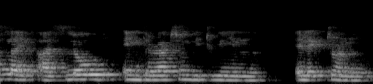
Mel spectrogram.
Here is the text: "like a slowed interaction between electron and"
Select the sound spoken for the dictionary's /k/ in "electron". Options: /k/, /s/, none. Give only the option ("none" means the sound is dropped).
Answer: /k/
